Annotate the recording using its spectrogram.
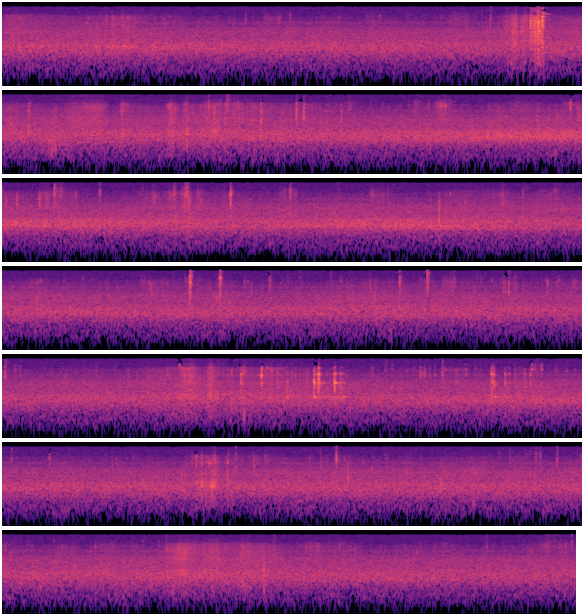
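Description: Steady rush of a river, with scattered light clicks and knocks over it; the sharpest is about four seconds in, and a small cluster comes about twenty seconds in.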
